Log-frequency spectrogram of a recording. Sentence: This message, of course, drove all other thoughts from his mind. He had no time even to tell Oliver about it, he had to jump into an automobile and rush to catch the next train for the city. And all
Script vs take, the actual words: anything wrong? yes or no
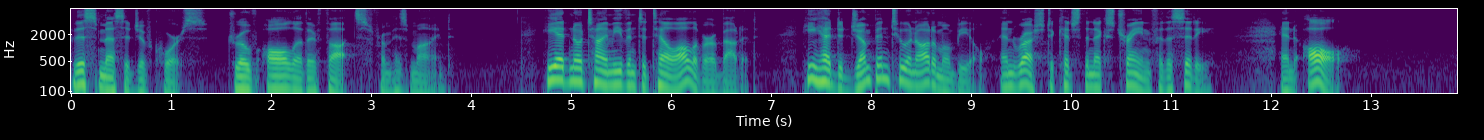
no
